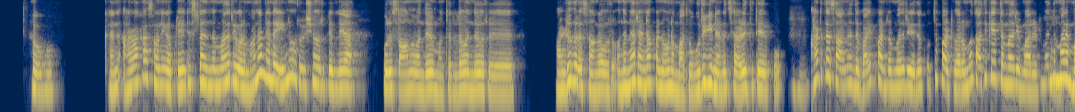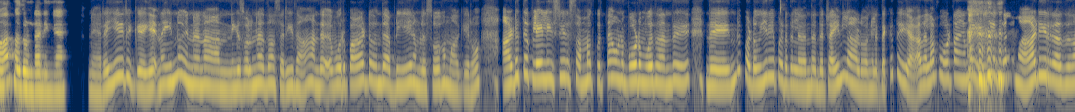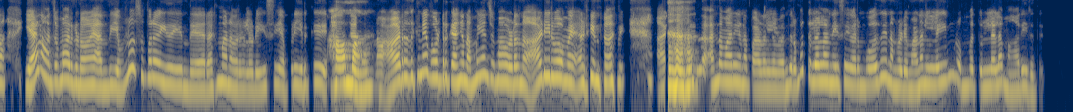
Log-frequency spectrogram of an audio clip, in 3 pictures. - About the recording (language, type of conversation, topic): Tamil, podcast, ஒரு பாடல்பட்டியல் நம் மனநிலையை மாற்றும் என்று நீங்கள் நினைக்கிறீர்களா?
- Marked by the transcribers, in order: tapping; in English: "ப்ளேலிஸ்ட்ல"; in English: "சாங்"; in English: "சாங்கா"; other background noise; in English: "சாங்"; in English: "வைப்"; in English: "ப்ளேலிஸ்ட்டே"; mechanical hum; in English: "ட்ரெயின்ல"; chuckle; unintelligible speech; laughing while speaking: "அப்டின்ற மாரி"; unintelligible speech; chuckle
